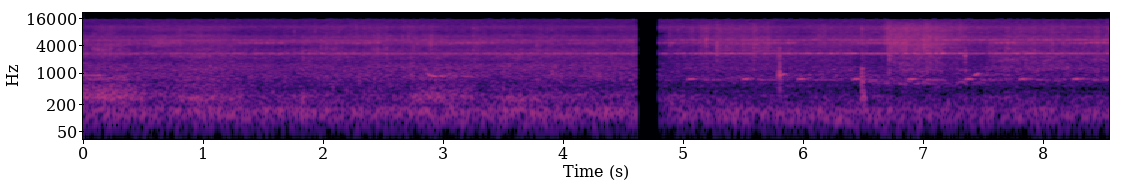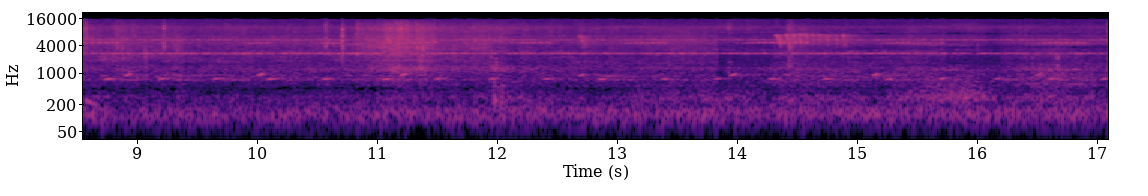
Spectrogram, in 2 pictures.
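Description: Outdoor forest ambience: a steady high-pitched drone, typical of insects, with a short chirp repeated about two or three times a second through the middle. The sound cuts out for a moment about five seconds in.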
